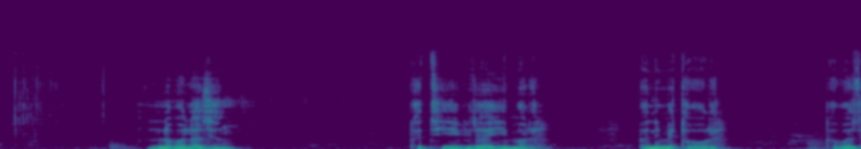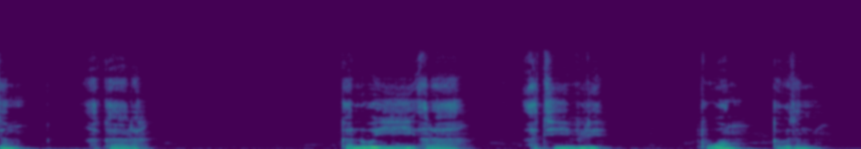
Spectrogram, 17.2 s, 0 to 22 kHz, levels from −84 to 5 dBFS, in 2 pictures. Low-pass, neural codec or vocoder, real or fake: 14.4 kHz; vocoder, 48 kHz, 128 mel bands, Vocos; fake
